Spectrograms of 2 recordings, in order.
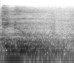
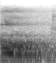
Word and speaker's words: GNU: El nombre New se escribe GNU y en inglés se pronuncia GNU, pero en castellano es más fácil pronunciarlo New.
